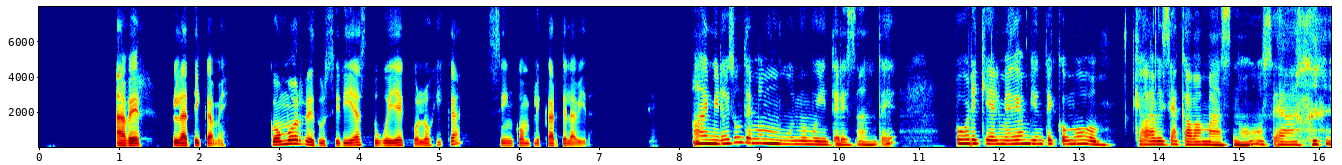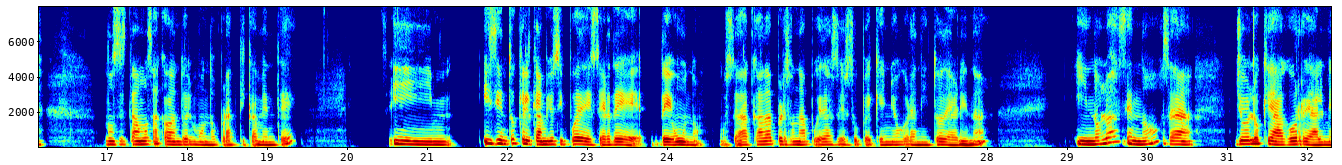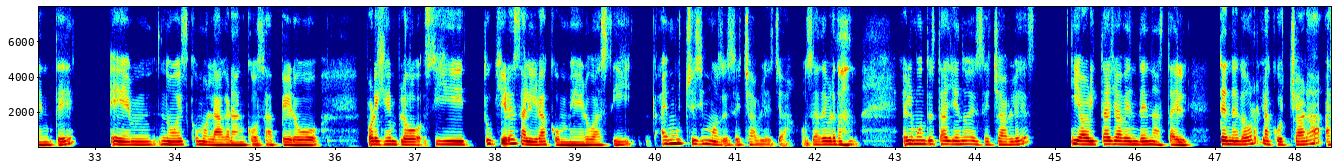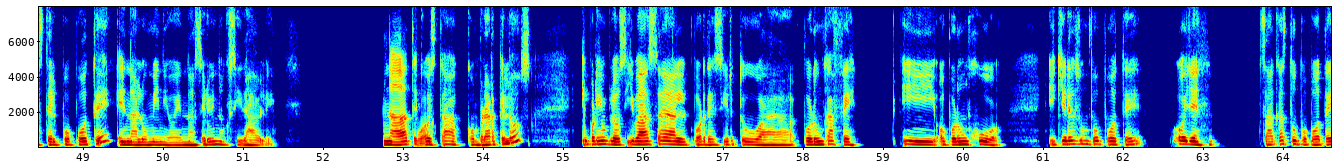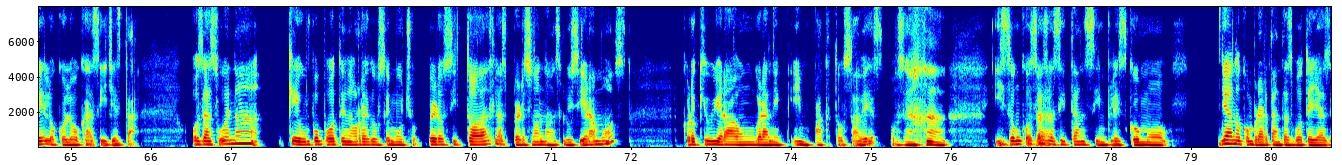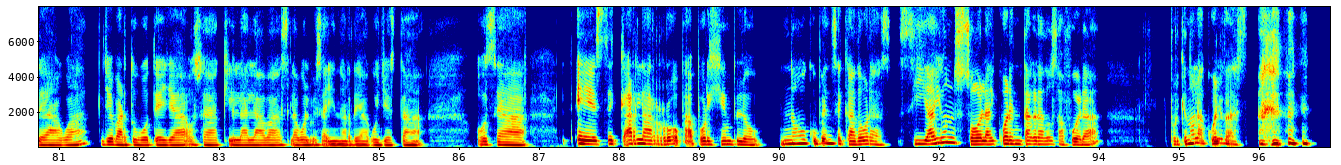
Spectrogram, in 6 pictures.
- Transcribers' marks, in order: chuckle; chuckle; chuckle
- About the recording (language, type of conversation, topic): Spanish, podcast, ¿Cómo reducirías tu huella ecológica sin complicarte la vida?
